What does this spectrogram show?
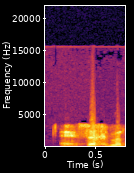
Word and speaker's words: سخمت: العثور على تماثيل المعبودة سخمت في المنطقة؟ وأرجو أن حضرتك تقول لنا النطق الصحيح للاسم. هي سخمت ده صحيح؟ سخمت صحيح حضرتك.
